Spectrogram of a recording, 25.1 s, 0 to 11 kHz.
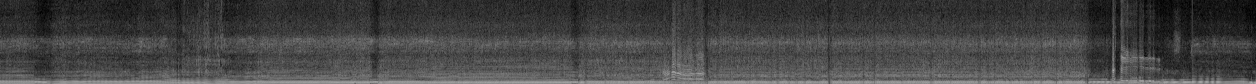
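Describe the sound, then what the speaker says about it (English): Zongshen 190 motorcycle engine revving hard and holding at high rpm during a front-brake burnout attempt, a loud steady drone with rises and falls in pitch, close up throughout. "I want to put my front brake on and do a burnout"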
